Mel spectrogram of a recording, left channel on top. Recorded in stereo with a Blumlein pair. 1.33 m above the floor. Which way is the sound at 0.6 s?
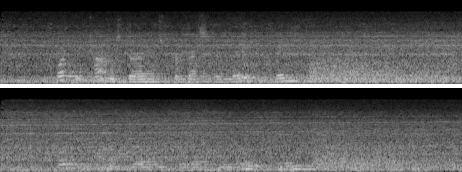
60° left.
